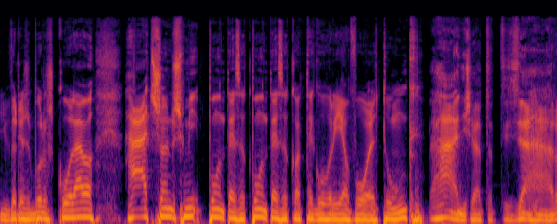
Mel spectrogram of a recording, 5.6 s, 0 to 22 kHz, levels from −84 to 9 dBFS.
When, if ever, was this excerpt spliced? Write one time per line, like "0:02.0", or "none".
0:02.5
0:04.6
